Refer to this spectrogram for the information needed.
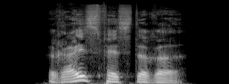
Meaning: inflection of reißfest: 1. strong/mixed nominative/accusative feminine singular comparative degree 2. strong nominative/accusative plural comparative degree
- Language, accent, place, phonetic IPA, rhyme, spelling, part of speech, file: German, Germany, Berlin, [ˈʁaɪ̯sˌfɛstəʁə], -aɪ̯sfɛstəʁə, reißfestere, adjective, De-reißfestere.ogg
